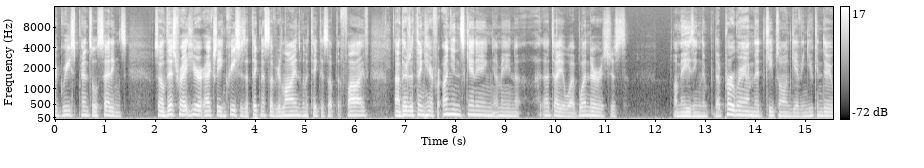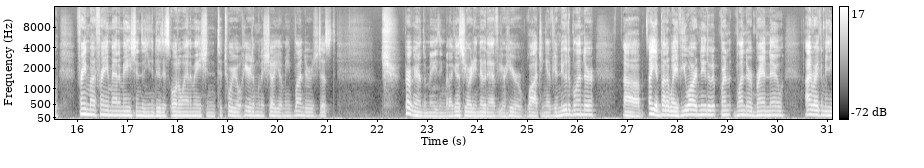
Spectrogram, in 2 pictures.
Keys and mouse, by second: 4.2-6.2 drag, 10.0-11.8 drag, 30.9-31.1 drag.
